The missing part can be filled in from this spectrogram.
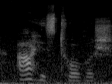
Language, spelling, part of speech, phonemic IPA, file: German, ahistorisch, adjective, /ˈahɪsˌtoːʁɪʃ/, De-ahistorisch.ogg
- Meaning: ahistorical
